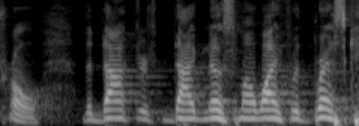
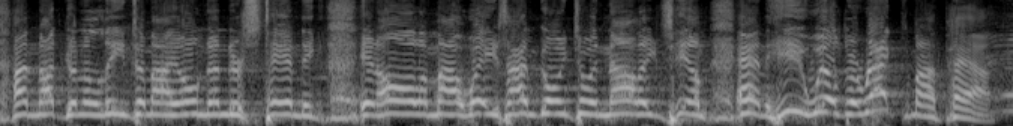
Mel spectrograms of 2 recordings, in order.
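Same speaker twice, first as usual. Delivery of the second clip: loud, high, fervent pulpit preaching; full-force preaching; 6 semitones higher, 7 dB louder than usual. Acted. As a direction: build it like a revival sermon, voice ringing out. Preaching climax to congregation.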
